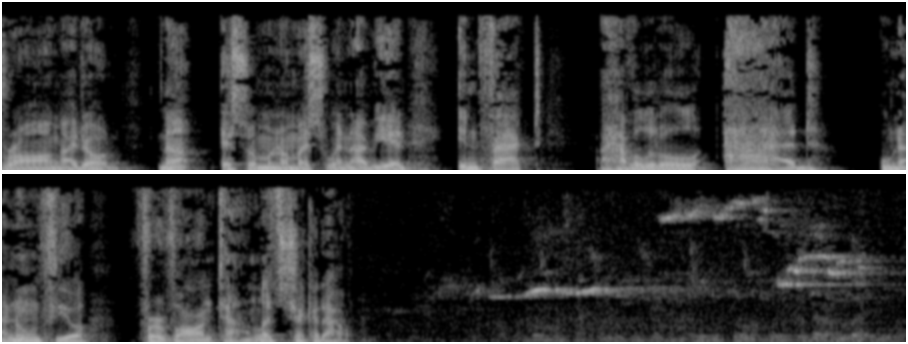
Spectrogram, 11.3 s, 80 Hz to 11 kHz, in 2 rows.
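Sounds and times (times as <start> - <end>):
speech: 0.0 - 8.0
birds chirping: 7.9 - 11.3
indistinct voices murmuring: 8.7 - 11.3.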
